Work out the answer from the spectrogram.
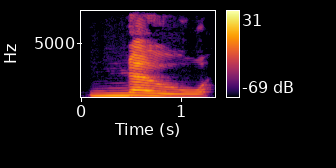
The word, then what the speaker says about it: no: So our N makes that N sound. And we have our long O, which makes our O sound, and not that OO sound we've seen.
